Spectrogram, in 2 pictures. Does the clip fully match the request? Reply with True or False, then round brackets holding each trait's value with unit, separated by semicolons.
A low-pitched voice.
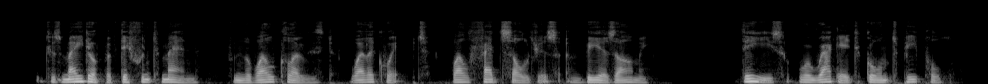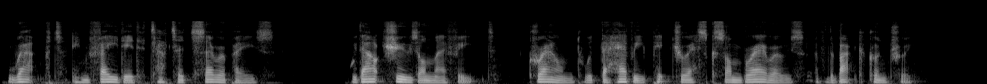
True (105 Hz)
